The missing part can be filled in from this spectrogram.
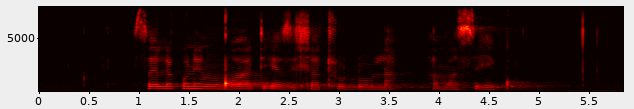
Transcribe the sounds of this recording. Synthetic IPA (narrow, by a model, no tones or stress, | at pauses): sɛlɛkʼunɛːŋ͡ǃwad̥ʱḭʔeziɬatʰululaːmasiːkʼɔ̥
